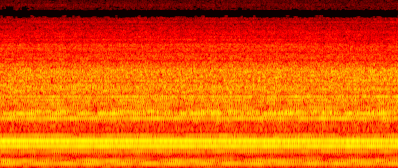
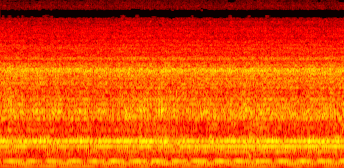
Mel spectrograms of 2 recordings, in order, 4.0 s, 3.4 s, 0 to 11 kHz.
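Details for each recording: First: Old Soviet 380 V electric motor, bearings freshly greased, running unloaded in delta connection after a capacitor start, with a steady harsh hum, strong low buzz and hiss; star connection runs softer and cooler. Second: Old Soviet 380 V electric motor, unused since overhaul with freshly greased bearings, running star-connected via capacitor without load: steady hum with a faint even bearing whir, harmless as the grease spreads.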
